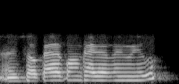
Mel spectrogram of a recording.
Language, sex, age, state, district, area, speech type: Odia, male, 18-30, Odisha, Mayurbhanj, rural, conversation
